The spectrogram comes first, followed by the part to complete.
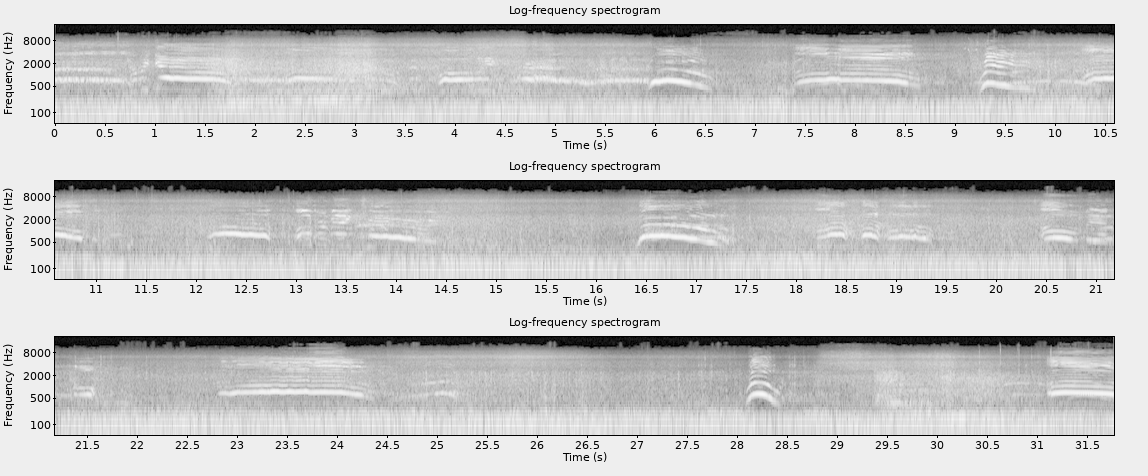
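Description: Steel launched roller coaster train running at speed, with a steady loud roar of wind and track rumble. Over it come repeated rising-and-falling whoops and screams from riders every second or two.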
